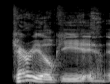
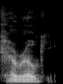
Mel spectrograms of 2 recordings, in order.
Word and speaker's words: karaoke: Karaoke in America is how we say it, but it's actually pronounced karaoke.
